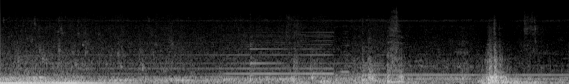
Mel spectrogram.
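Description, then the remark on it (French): A boat's engine drones low and steady as it manoeuvres along a narrow waterway lined with palms and lianas, with a faint mechanical whine above and a couple of brief louder surges near the end. No voices. “Là, on a fait 5 minutes au bateau, en gros.”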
